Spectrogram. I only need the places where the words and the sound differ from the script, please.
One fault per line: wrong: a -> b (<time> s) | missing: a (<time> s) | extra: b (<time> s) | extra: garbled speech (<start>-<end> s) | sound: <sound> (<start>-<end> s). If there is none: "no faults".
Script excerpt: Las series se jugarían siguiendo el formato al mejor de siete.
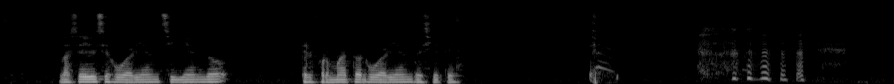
wrong: mejor -> jugarían (3.6 s)
sound: cough (5.9-6.2 s)
sound: laugh (7.0-8.5 s)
